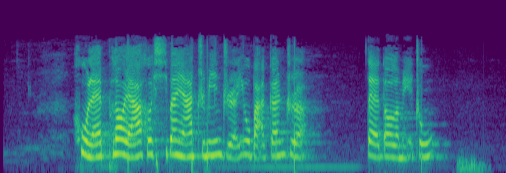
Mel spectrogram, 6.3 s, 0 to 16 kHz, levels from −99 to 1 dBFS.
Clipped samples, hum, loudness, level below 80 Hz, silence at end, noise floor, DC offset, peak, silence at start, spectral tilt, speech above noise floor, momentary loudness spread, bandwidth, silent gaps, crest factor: under 0.1%; none; -17 LUFS; -50 dBFS; 0.4 s; -58 dBFS; under 0.1%; 0 dBFS; 0.95 s; -3.5 dB/octave; 41 dB; 11 LU; 8 kHz; none; 18 dB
